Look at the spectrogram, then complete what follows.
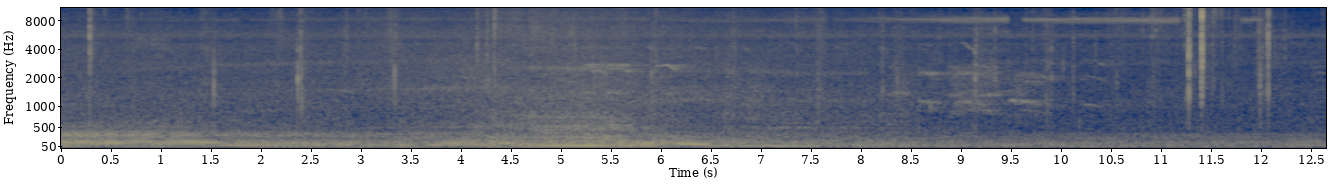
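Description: Low engine rumble of a passing vehicle, swelling to a peak about five seconds in and fading away. After it a thin steady high tone lasts a couple of seconds, and two sharp clicks come near the end.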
